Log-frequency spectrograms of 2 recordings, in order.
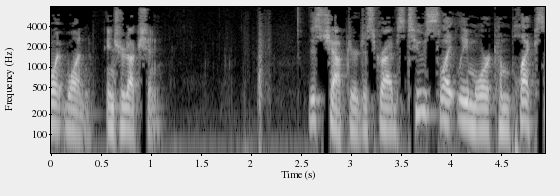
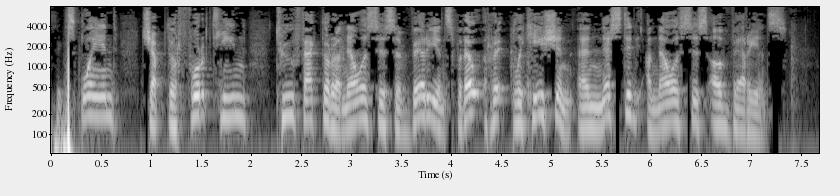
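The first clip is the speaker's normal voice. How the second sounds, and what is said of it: Bad put-on Scottish accent. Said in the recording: “a terrible Scottish accent”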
